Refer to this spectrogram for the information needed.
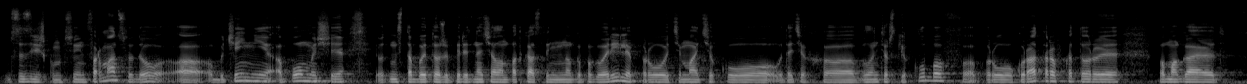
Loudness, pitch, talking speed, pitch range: -34 LUFS, 115 Hz, 150 wpm, 110-125 Hz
